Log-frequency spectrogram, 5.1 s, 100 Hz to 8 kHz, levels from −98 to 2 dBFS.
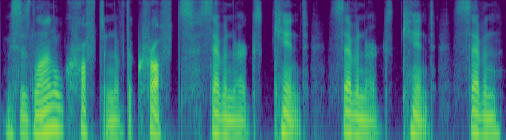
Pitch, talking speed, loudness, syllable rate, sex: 110 Hz, 105 wpm, -23 LUFS, 4.3 syllables/s, male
